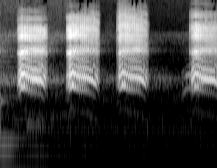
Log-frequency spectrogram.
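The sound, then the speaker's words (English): American crows caw four times in a steady, evenly spaced series as they fly overhead in the late afternoon toward their night roost, each call harsh and loud, with short pauses between them and no other sounds around. “American crows stream by overhead in the late afternoon.”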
